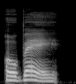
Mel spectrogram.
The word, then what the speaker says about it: Aubais: village of Aubais, pronounced Aubais, as in love, honor, and obey.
